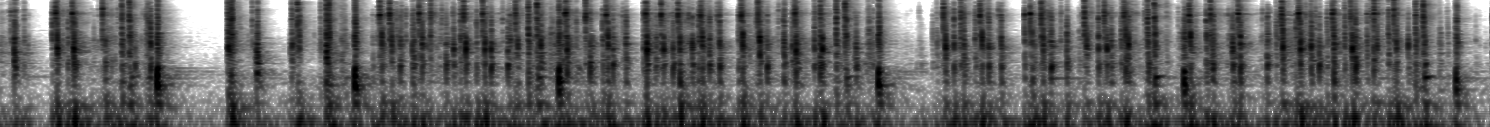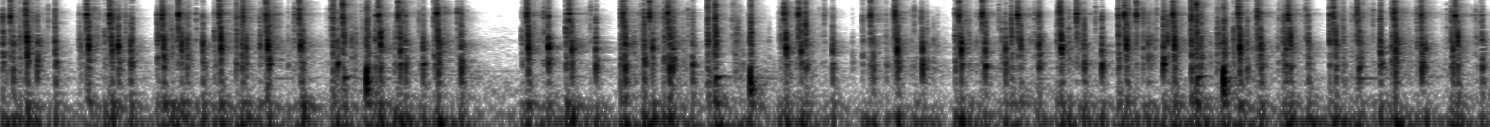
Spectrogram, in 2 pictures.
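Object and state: Mechanical keyboard with clicky blue switches.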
